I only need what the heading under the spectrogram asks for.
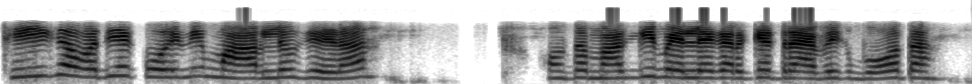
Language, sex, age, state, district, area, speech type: Punjabi, female, 30-45, Punjab, Muktsar, urban, conversation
